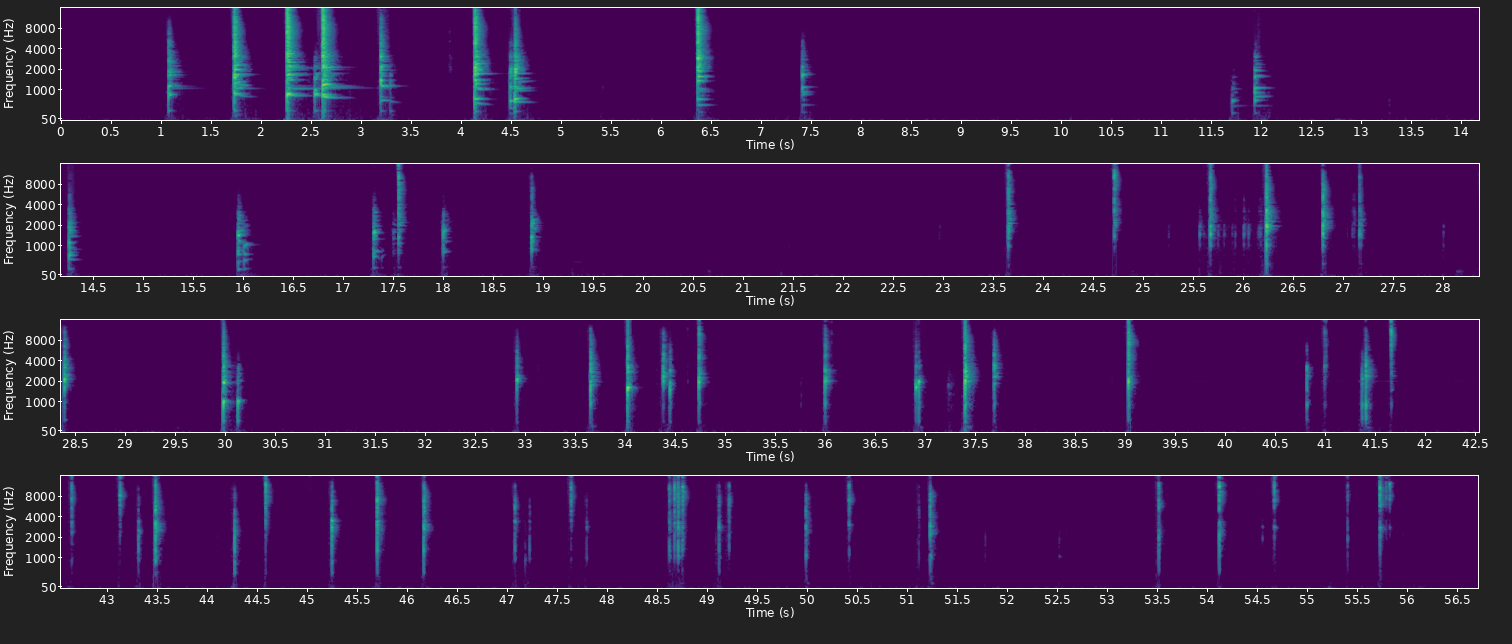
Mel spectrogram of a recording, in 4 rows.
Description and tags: Crushing soda can 01
Me crushing a soda can with a seat clamp.
bench, can, clamp, crinkle, crush, press, seat, smash, soda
